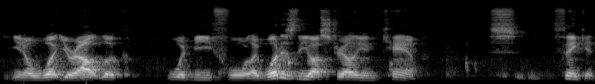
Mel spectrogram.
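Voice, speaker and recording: This is a man speaking. His pace is fairly slow. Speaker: podcast host. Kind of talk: podcast interview.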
